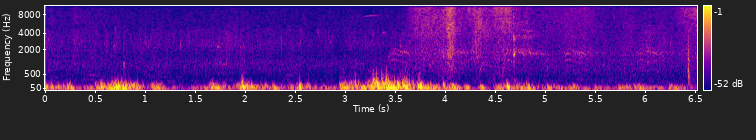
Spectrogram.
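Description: Wind buffeting the phone's microphone in irregular low gusts, with a fainter outdoor hiss rising in about halfway through.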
